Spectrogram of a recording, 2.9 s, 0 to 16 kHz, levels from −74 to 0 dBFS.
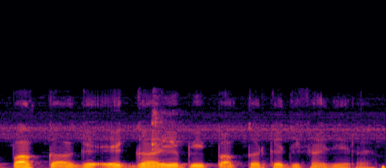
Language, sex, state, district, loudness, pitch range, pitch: Hindi, male, Arunachal Pradesh, Lower Dibang Valley, -18 LUFS, 95-115 Hz, 105 Hz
